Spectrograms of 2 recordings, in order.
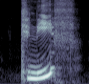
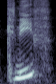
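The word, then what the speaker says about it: knife: Knief, notice that I'm saying the K sound at the beginning, because that was actually pronounced in Old English. Knief, knievas.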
